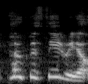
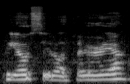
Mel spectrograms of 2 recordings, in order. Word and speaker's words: Poecilotheria: Well, as I said, so do you say Pocotheria or Poecilotheria? I say Pocotheria. Pocotheria. Yeah, I How say do you- Pocotheria. Pocotheria. I'm just read. How do you say it? Some people Pocotheria. Ren? Yeah, some people say Poecilotheria, don't they? How do you say it, Ren? Pocotheria. Yeah, see some say Poecilotheria. Yeah, It's I'm Pocotheria. Poe, and that to me spells Po. Yeah, there's a Poco.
